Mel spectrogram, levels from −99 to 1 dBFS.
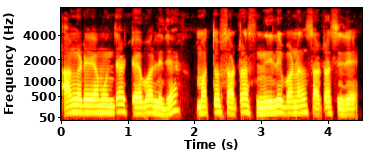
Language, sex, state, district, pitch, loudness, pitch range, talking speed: Kannada, male, Karnataka, Koppal, 130 Hz, -16 LUFS, 120-140 Hz, 135 wpm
